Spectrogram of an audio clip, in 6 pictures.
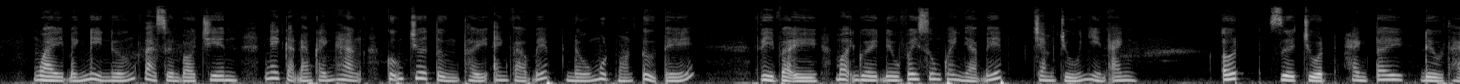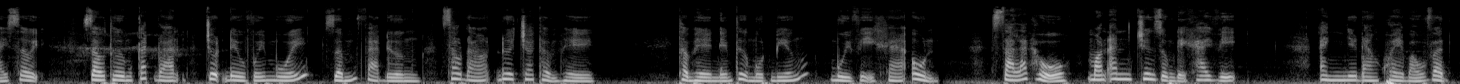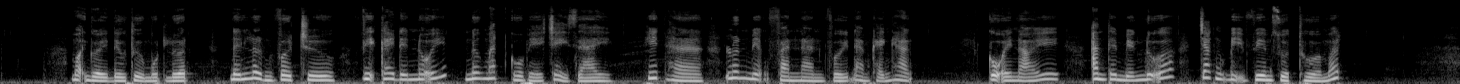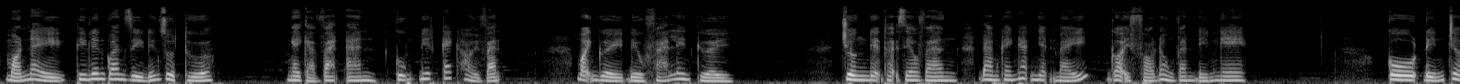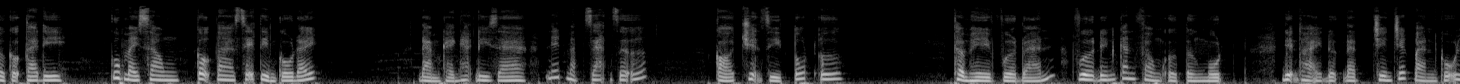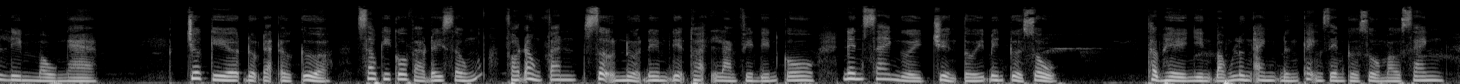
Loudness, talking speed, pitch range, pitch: -23 LUFS, 185 wpm, 165-215 Hz, 185 Hz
